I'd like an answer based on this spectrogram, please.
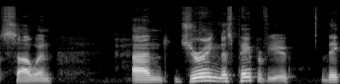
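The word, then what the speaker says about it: Samhain: NWA sa pay-per-view uh although it's spelled Sam ha but it's um gelic word sawin and during this pay-per-view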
